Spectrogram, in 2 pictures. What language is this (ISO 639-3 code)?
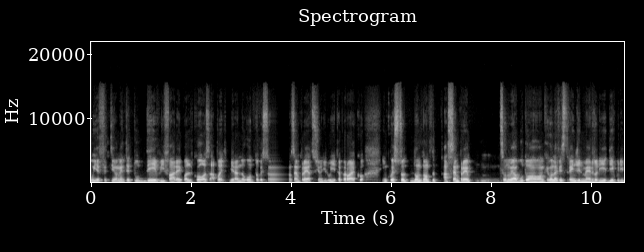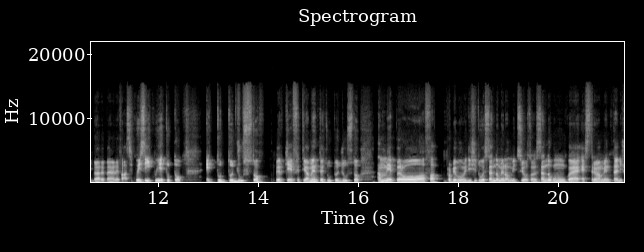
ita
